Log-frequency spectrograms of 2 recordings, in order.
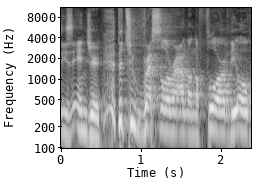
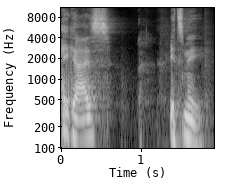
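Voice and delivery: slow, deliberate, drawn-out hello, like a star; 3 semitones lower, 5 dB quieter than usual. Arriving as a surprise guest for a game round: Tom Cruise impression. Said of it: "Tom Cruise".

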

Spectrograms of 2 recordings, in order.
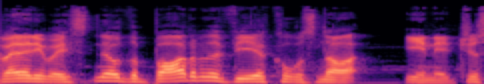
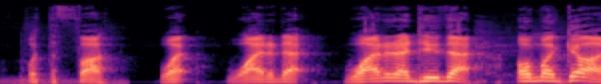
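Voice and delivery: put-on panicked voice; 4 dB louder than usual. Retelling how the driver reacted after hitting wet concrete: imitating someone panicking. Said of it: "He's panicking".

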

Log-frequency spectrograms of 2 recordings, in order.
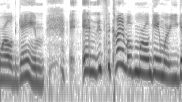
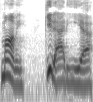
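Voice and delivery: put-on Long Island accent; 6 semitones lower, 5 dB louder than usual. Retelling how someone copied a phrase from a game video, in a Long Island accent. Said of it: "With the accent".

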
